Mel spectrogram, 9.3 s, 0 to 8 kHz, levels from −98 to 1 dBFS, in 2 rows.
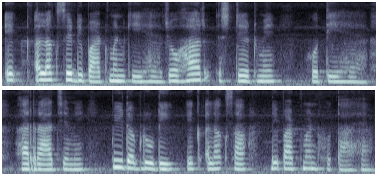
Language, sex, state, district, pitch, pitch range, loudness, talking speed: Hindi, female, Chhattisgarh, Raipur, 190 Hz, 180-210 Hz, -19 LUFS, 140 wpm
